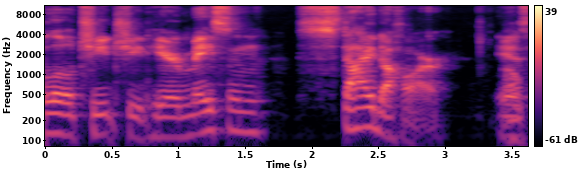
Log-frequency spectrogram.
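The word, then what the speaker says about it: Stajduhar: Mason Stajduer is how you say that.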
